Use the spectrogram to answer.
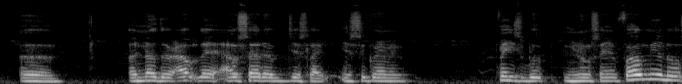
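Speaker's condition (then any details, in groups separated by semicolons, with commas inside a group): Cerebral palsy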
